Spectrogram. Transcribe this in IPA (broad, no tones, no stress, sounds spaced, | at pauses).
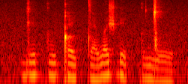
ɡ ɪː p k u i̯ ǃ ɛ i̯ tː æ w ʌ ʃ ɗ ɪː kː ʊ ŋ͡ǀ ʊ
